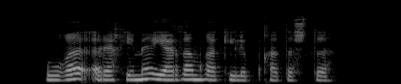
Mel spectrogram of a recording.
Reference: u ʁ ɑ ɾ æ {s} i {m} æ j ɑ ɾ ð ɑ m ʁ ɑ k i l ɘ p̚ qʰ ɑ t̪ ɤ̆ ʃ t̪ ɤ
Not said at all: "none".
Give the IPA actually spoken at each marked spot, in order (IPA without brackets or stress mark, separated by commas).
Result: χ, m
